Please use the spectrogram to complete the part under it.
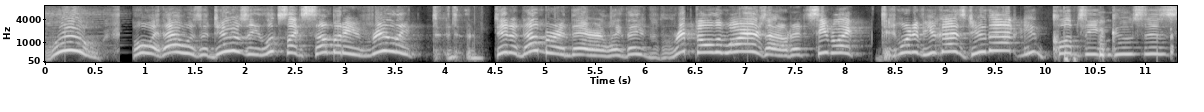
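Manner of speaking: very high, squeaky character voice. Voicing the gingerbread man who pops out after the lights return: voicing the gingerbread man. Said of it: "the gingerbread man pops out and goes".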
